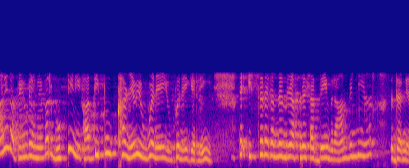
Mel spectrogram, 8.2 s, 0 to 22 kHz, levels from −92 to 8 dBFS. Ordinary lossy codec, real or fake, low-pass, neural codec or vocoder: none; fake; 3.6 kHz; vocoder, 22.05 kHz, 80 mel bands, Vocos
